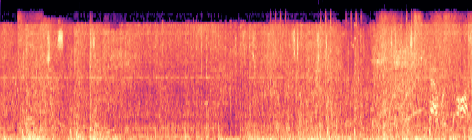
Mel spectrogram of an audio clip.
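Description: Artillery fire in the strategy game Empires and Allies, a loud continuous rumble of booming blasts and mechanical engine-like drone, dense and sustained with a swell near the end.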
